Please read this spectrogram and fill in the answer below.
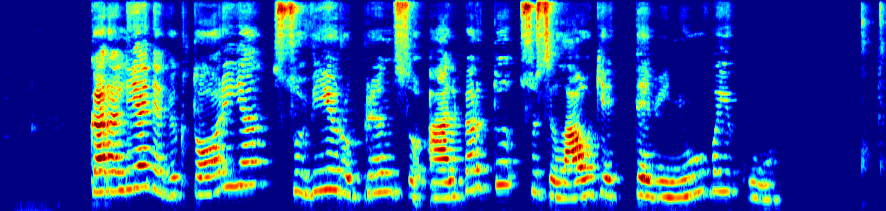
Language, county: Lithuanian, Tauragė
